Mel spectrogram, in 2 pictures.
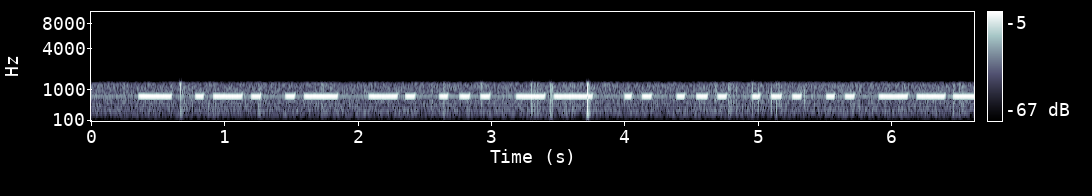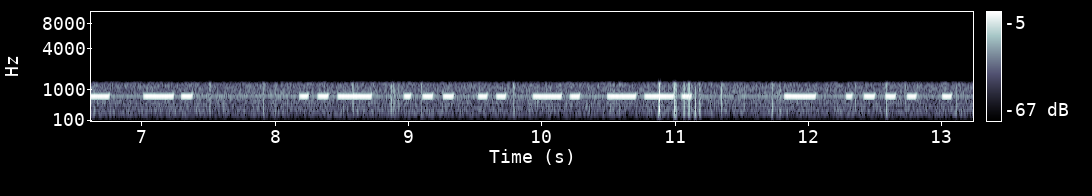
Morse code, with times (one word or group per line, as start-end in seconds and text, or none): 0.4-7.4 TRANSMISSION
8.2-11.1 USING
11.8-13.1 THE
